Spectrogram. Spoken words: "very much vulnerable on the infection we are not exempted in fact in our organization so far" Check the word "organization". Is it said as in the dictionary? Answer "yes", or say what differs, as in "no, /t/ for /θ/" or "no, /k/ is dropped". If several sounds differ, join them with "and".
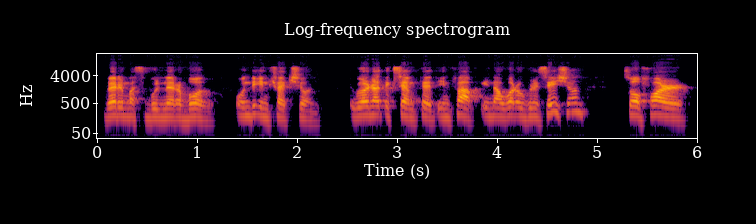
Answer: no, /s/ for /z/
